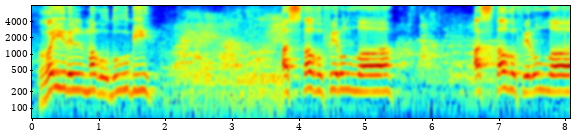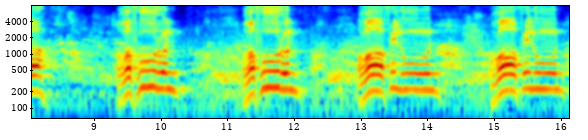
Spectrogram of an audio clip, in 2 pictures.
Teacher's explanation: یہ حلق کے پہلے حصے پہ زور پڑنا چاہیے تو آپ کو پتا چلے گا آپ کا صحیح ادا ہو رہا ہے. غافلون غافلون, جیسے غرارے کرتے نا وہ آواز آئے گی, ٹھیک ہے. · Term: غین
